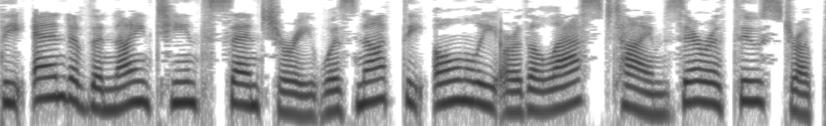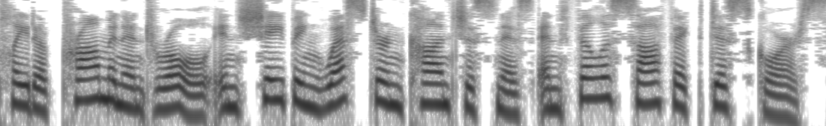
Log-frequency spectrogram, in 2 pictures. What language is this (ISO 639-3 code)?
eng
